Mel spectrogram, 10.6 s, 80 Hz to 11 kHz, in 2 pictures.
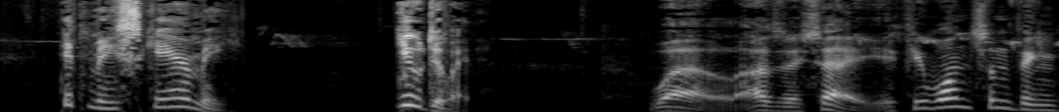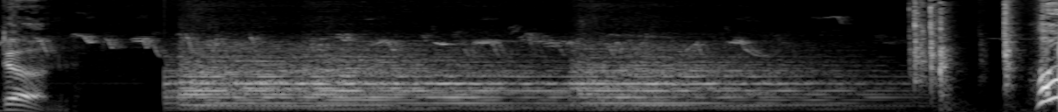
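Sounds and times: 
speech: 0.3s - 1.2s, 2.0s - 2.4s, 3.2s - 6.6s
bell ringing: 6.1s - 9.8s.

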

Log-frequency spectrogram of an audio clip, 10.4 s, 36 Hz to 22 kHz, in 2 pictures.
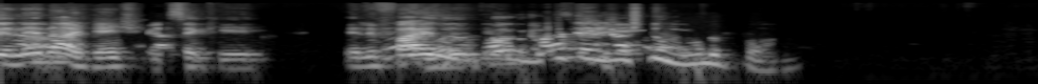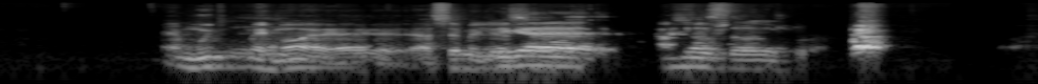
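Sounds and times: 
speech: 0.0s - 4.0s, 6.0s - 9.7s
dog barking: 9.4s - 9.7s.

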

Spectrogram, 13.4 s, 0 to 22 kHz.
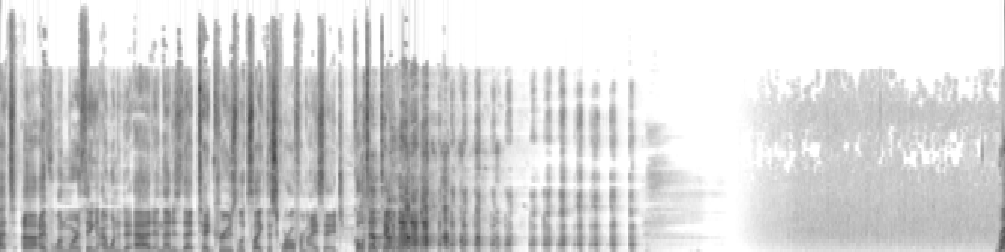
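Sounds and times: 
speech: 0.0s - 6.4s
rhythmic laughter: 4.7s - 8.7s
rain pouring onto the street: 10.2s - 13.3s.

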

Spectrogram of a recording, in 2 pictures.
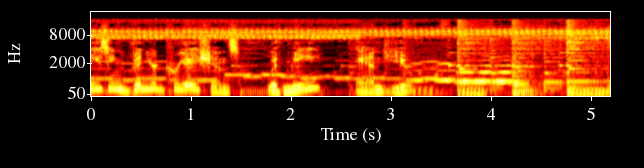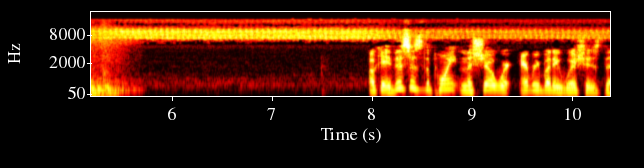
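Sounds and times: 
speech: 0.0s - 3.4s, 8.0s - 10.3s
cicadas buzzing: 0.0s - 10.3s.

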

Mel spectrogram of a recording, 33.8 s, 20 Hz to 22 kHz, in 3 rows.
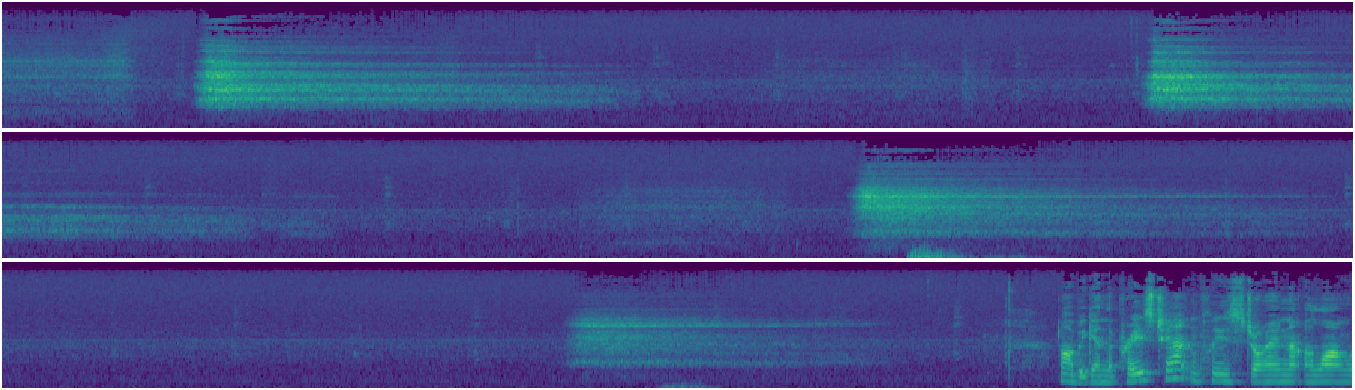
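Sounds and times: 
long slow deep breaths during a guided centering exercise: 0.0s - 8.6s, 9.4s - 14.6s, 16.0s - 22.6s, 27.2s - 31.3s
speech: 31.3s - 33.7s.

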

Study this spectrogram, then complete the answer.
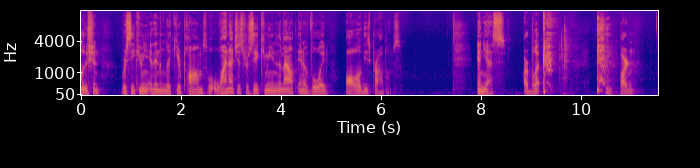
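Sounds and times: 
speech: 0.0s - 6.4s, 7.4s - 9.5s, 10.5s - 11.2s
harsh throaty coughs: 9.2s - 9.6s, 10.3s - 10.8s.

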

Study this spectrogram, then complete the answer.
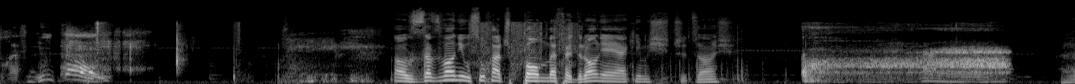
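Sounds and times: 
speech: 0.1s - 1.3s, 2.8s - 8.5s
heavy breathing from phone caller: 2.8s - 3.9s
low strained groan from phone caller: 8.0s - 10.1s.

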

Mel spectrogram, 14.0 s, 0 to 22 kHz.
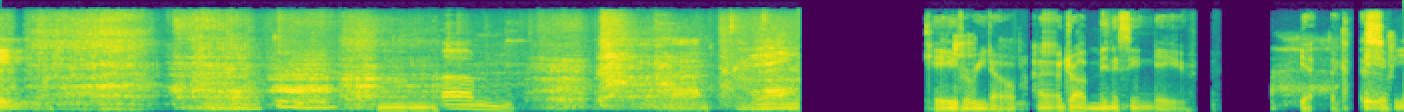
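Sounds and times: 
person imitating a large animal with deep growls and roaring snarls: 0.0s - 1.2s, 1.8s - 5.2s, 6.0s - 8.0s, 12.8s - 14.0s
speech: 4.7s - 5.3s, 9.4s - 12.2s, 12.8s - 14.0s.

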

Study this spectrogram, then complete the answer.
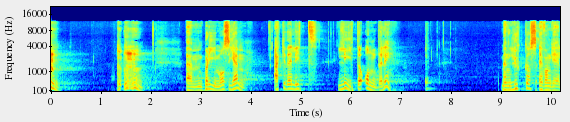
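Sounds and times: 
person clearing throat: 0.0s - 0.2s, 1.3s - 2.0s
speech: 0.0s - 0.2s, 1.3s - 1.9s, 2.7s - 6.9s, 9.0s - 10.1s.

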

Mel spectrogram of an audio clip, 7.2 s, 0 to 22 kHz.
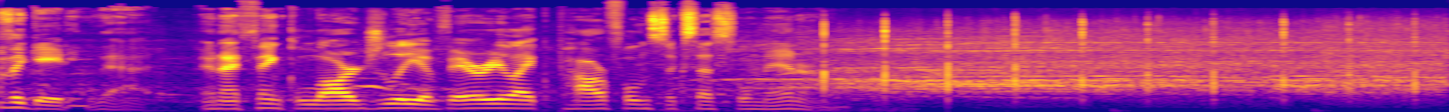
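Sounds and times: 
speech: 0.0s - 4.4s
crowd applauding: 4.1s - 7.2s.

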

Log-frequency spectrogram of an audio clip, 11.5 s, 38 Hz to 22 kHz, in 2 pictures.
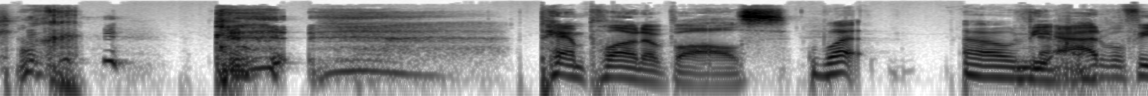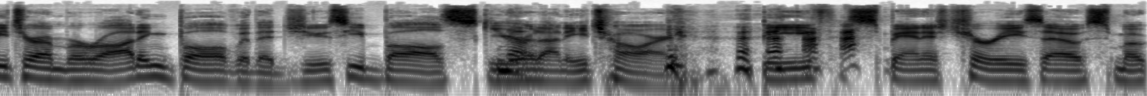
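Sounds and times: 
person coughing: 0.0s - 1.8s
speech: 0.1s - 0.6s, 2.8s - 11.4s
rough throat clearing: 1.1s - 1.6s
laughter: 9.1s - 10.4s.

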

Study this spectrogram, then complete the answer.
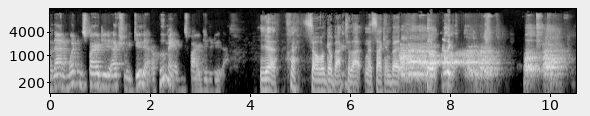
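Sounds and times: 
speech: 0.0s - 8.9s
dog barking: 7.0s - 10.4s.

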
